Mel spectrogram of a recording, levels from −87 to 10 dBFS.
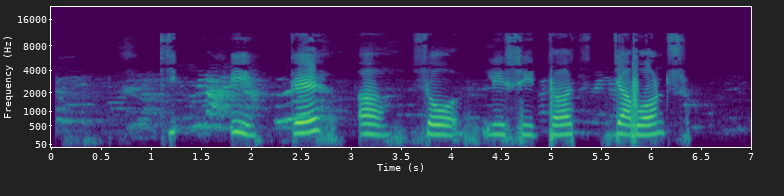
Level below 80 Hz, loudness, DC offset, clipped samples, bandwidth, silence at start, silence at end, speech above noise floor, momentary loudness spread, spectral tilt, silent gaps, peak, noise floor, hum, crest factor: -58 dBFS; -18 LUFS; under 0.1%; under 0.1%; 11.5 kHz; 0.05 s; 0.6 s; 41 dB; 20 LU; -4 dB/octave; none; 0 dBFS; -58 dBFS; none; 20 dB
